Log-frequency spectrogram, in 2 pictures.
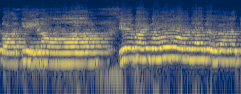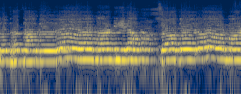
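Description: A voice singing long, drawn-out held notes through a microphone in gondhal devotional singing, breaking off briefly about two seconds in and again near the end.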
